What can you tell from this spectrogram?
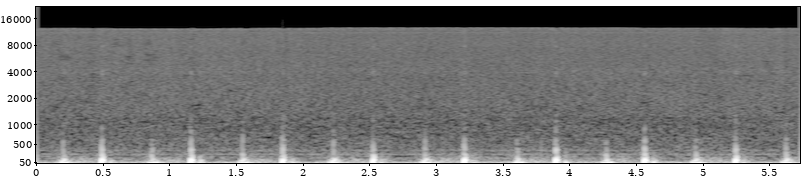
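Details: Own heartbeat recorded at length, with stomach growling midway while digesting a grilled atka mackerel set meal: steady low thumps at about 88 a minute with faint background hum; normal heartbeat.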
